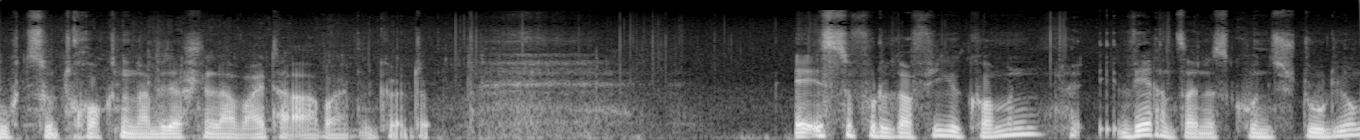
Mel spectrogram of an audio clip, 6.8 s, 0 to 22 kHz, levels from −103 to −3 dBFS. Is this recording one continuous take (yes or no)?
yes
